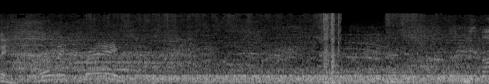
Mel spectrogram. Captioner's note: cheers and applause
